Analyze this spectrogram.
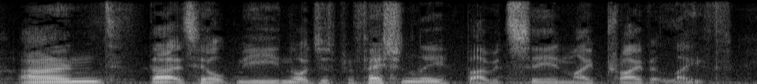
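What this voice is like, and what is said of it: Scottish-accented English. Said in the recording (Chinese): “苏格兰 Scotland 的口音”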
